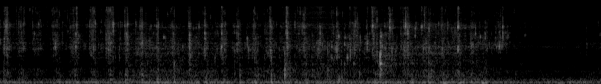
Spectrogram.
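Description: Liquid pours and splashes into a pot of vegetables.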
